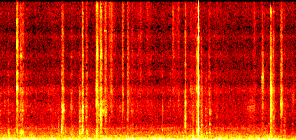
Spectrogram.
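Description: Faint scattered clicks and taps of wires being handled and pressed into place inside a sheet-metal chassis, with one sharper click about four seconds in.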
